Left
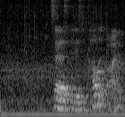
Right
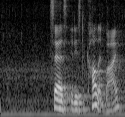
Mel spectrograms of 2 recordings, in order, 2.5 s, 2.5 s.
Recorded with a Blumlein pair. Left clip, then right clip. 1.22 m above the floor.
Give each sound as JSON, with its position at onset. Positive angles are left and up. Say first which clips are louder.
{"t": 1.0, "sound": "a man speaking", "louder": "right 8 dB", "azimuth_deg": -50, "distance_m": 0.5}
